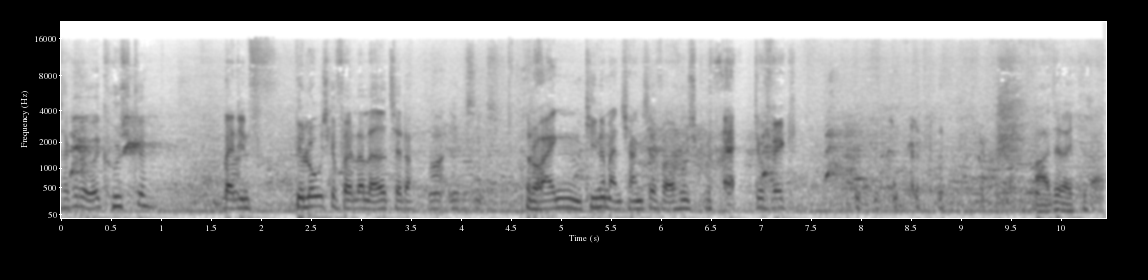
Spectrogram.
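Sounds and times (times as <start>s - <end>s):
dog barking in short yappy barks: 0.0s - 0.9s, 5.7s - 8.1s
speech: 0.0s - 9.2s, 9.8s - 10.4s
laughter: 7.7s - 9.8s.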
